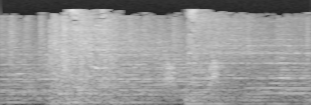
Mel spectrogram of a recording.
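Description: Tense cartoon film score with crashing impact hits. The loudest hit comes about half a second in and another sharp hit follows near the end.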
